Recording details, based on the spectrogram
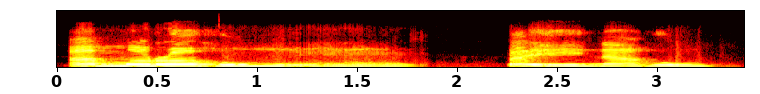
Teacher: Ikhfa syafawi sebab dengung. Ha mim mati bertemu ba dia dengung dua harakat. · Dia dengung dua harakat. Mim mati bertemu ba.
